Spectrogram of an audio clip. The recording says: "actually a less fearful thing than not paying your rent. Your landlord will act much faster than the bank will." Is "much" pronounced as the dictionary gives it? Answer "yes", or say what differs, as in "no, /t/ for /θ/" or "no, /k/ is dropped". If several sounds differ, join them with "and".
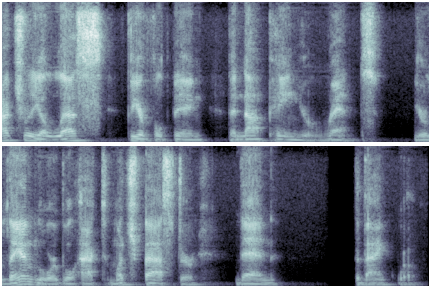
yes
